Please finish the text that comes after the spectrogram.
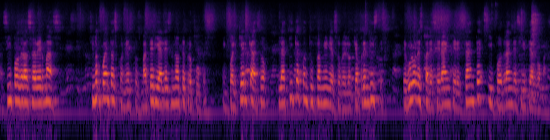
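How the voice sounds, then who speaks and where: Narrator giving calm instructions. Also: medium pitch, moderate pace. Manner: calm, instructive address to children. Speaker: program narrator. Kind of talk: scripted narration. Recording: TV sound recorded by a home device, with music behind.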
